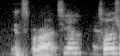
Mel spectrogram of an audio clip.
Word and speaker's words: inspiracja: Inspiracja. Inspiracja.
